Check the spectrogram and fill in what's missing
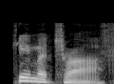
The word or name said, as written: chemotrophic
